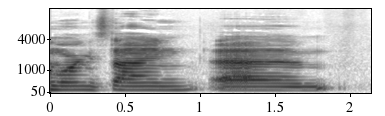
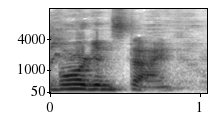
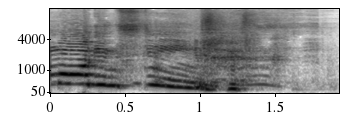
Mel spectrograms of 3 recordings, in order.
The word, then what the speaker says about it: Mortensen: No, it's not. Mortensen. Hold on, I have to pull it up. – There's no T in the end.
